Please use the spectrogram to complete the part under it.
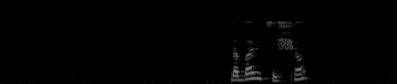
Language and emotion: Russian, neutral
